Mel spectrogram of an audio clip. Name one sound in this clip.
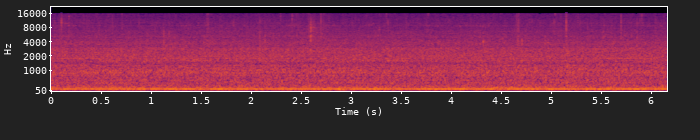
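Milk pours and splashes into a pan.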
